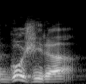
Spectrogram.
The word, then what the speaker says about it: Gojira: Kaiju Eiga, c'est le film de gros monstres dont le plus célèbre, le plus représentatif est évidemment Godzilla, Gojira, si on le prononce de manière plus correcte.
